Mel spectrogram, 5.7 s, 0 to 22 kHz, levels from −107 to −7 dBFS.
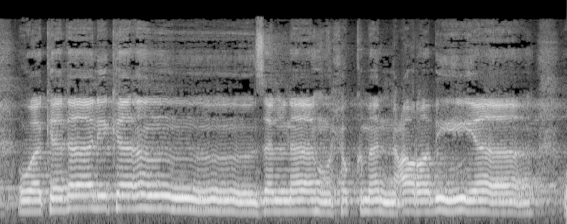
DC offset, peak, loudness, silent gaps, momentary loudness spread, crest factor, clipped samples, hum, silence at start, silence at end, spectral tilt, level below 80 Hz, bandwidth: under 0.1%; -6 dBFS; -20 LUFS; none; 5 LU; 14 dB; under 0.1%; none; 0 s; 0 s; -4 dB/octave; -64 dBFS; 16.5 kHz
